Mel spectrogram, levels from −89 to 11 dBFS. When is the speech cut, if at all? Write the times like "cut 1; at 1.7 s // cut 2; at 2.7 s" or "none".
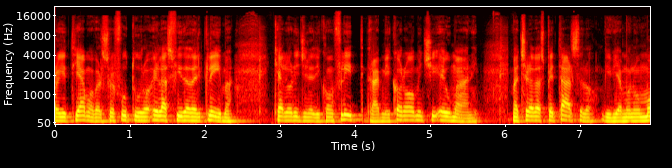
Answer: cut 1; at 4.1 s // cut 2; at 6.0 s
